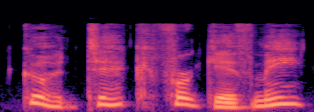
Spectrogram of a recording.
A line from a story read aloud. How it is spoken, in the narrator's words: cried the other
